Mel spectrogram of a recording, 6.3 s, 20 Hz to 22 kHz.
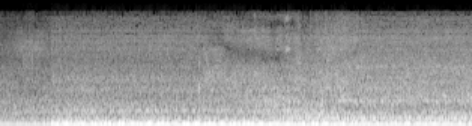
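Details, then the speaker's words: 1948 Ford F5 flatbed farm truck with a Mercury 256 cu in flathead V8 (owner notes valve issues) idling low and even with a soft, steady burble, no knocks or misses; very quiet, purring like a kitten, sounds healthy. "That actually sounds so quiet and it's purring like a kitten. It's amazing."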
